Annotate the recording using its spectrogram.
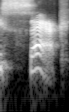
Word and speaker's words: Sachz: I felt like I remember it being Harry Sachs, and it's spelled S-A-C-H-Z, but they say sack in the show. So I'm going to stick with sack, just like the singular, since that's what they say.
